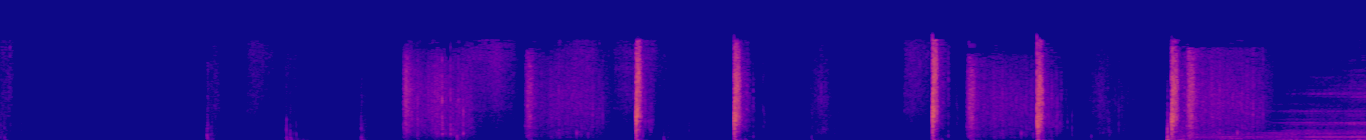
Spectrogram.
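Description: A sword strikes with sharp hits.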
